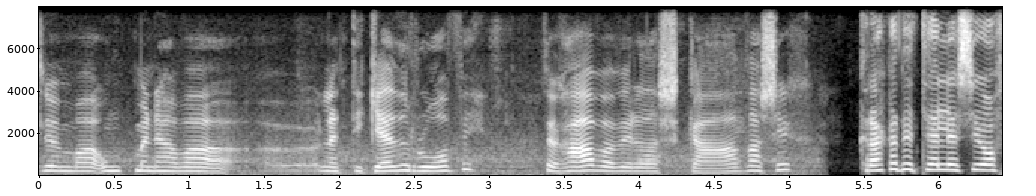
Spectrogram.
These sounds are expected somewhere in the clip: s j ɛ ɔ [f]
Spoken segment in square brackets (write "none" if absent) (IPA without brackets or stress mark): f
